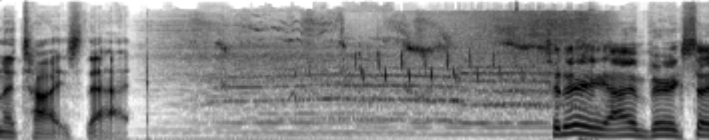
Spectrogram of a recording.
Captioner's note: birds chirping; elephant trumpeting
